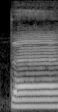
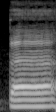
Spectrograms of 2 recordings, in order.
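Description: Both takes have the same delivery.

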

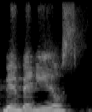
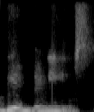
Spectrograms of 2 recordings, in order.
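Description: First: It is said in a curt, rude tone. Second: It is said in a warm, friendly tone. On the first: The speaker is annoyed and unwelcoming. The speaker calls it wrong. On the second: The speaker is welcoming and polite. The speaker calls it right.

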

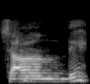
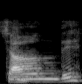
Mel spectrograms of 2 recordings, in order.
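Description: The two takes are said the same way.

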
